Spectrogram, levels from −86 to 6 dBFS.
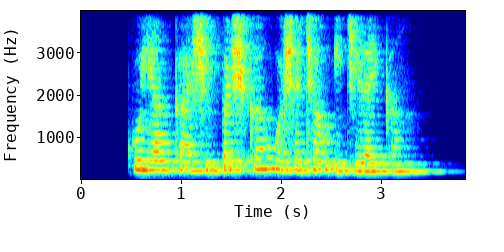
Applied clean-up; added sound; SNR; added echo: none; none; none; reverberation time 0.6 s.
